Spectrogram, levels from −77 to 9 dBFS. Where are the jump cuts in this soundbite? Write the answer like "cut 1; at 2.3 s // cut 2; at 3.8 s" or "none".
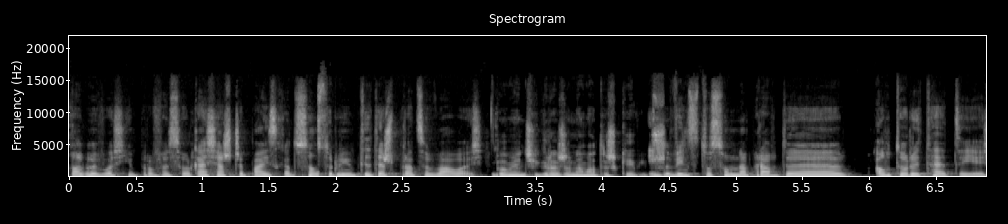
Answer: cut 1; at 0.9 s // cut 2; at 1.9 s // cut 3; at 2.2 s // cut 4; at 3.2 s // cut 5; at 4.5 s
